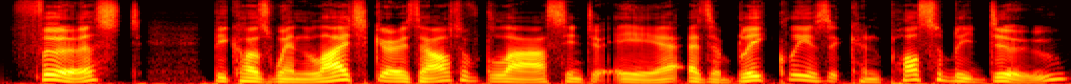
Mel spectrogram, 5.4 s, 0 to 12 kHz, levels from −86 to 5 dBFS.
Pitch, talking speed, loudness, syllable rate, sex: 135 Hz, 190 wpm, -20 LUFS, 5.1 syllables/s, male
